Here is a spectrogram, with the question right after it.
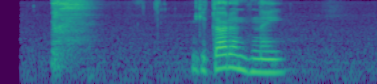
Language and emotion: Russian, neutral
